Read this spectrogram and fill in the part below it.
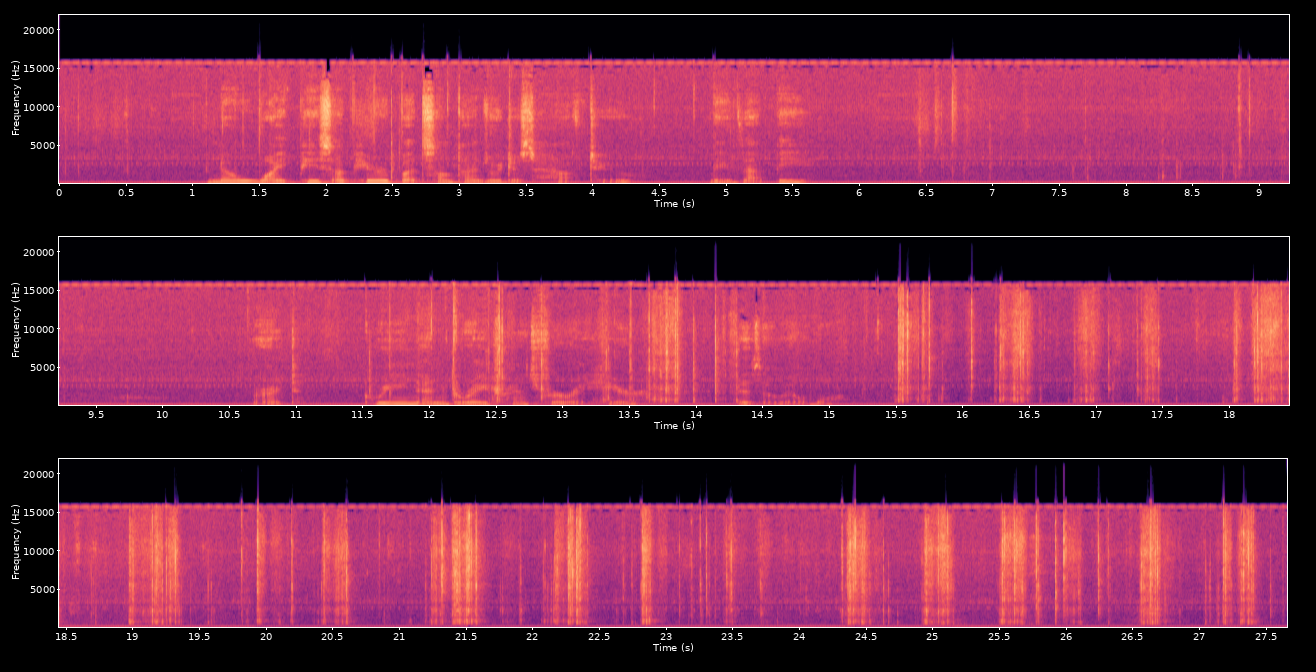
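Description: Plastic puzzle pieces click and clack as a puzzle is turned quickly by hand.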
